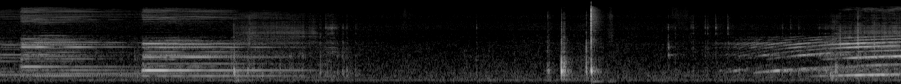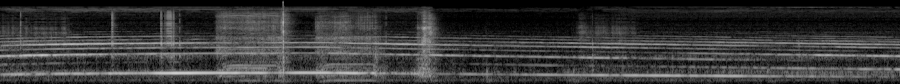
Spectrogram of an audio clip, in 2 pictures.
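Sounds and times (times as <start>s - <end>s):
air-raid siren from small speaker: 7.2s - 18.0s.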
